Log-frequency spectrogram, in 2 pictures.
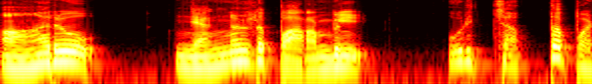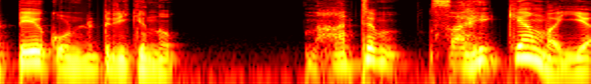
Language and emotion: Malayalam, disgusted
